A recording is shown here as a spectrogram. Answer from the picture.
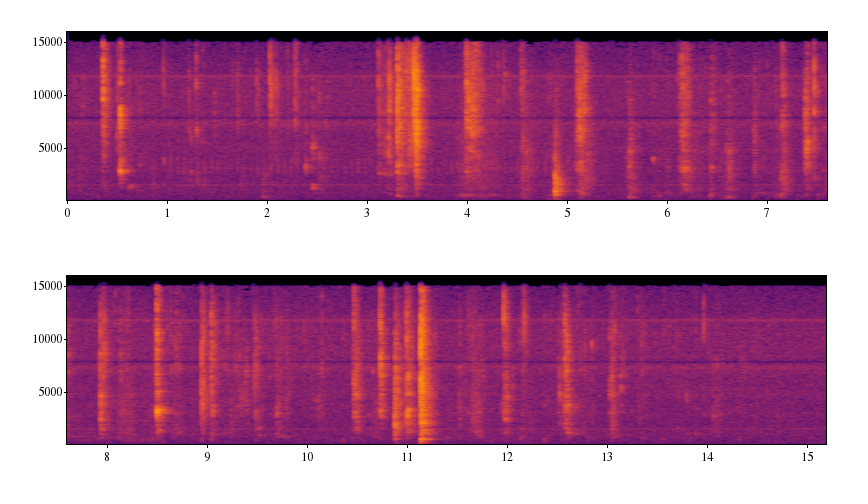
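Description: Close-up eating sounds of nachos: tortilla chips crunching and being chewed, with irregular small crackles and clicks and a sharper crunch about eleven seconds in.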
